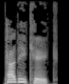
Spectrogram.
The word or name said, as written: patty-cake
